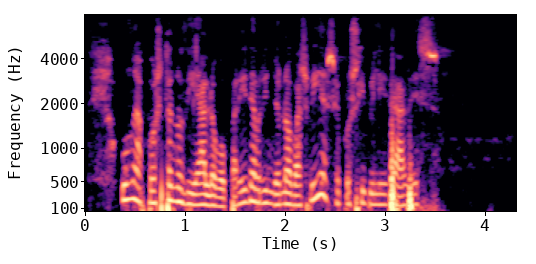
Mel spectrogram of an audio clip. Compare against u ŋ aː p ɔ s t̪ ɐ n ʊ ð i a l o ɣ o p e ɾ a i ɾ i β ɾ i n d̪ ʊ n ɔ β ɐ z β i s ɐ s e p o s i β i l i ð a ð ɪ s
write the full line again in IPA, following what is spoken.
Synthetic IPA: u ŋ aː p ɔ s t̪ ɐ n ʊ ð i a l o ɣ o p a ɾ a i ɾ a β ɾ i n d̪ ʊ n ɔ β ɐ z β i ɐ s e p o s i β i l i ð a ð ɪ s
